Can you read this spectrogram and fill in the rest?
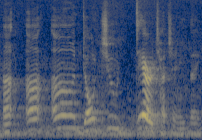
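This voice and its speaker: A woman's voice: medium pitch, very animated, normal speed, natural voice. A woman playing an elderly, grandfatherly male time traveller in a live radio play, fussy and self-assured in an old-fashioned way. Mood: testy.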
